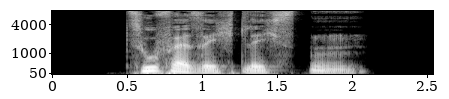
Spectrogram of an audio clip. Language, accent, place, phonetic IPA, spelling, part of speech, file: German, Germany, Berlin, [ˈt͡suːfɛɐ̯ˌzɪçtlɪçstn̩], zuversichtlichsten, adjective, De-zuversichtlichsten.ogg
- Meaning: 1. superlative degree of zuversichtlich 2. inflection of zuversichtlich: strong genitive masculine/neuter singular superlative degree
